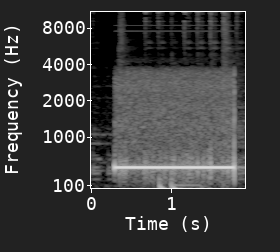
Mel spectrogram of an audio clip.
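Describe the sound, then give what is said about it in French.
A telephone line tone as a number is dialled to reach a contest winner: one loud, steady, mid-pitched tone that holds for about one and a half seconds, then stops abruptly. “On compose le numéro. Ça sonne”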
